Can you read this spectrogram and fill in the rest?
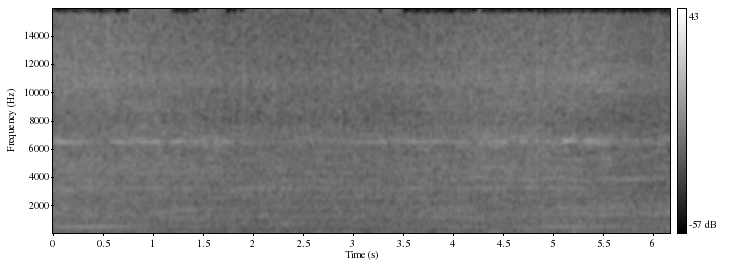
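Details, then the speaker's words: Miele W1613 Novotronic washer, about 17-18 years old, after an F63 error repair, top off and water supply shut: a quiet, steady, even spin with debris rattling inside. Normal spin. "It's got no top on it, but it's quite silent. It seems to be going faster now that it stopped having water coming into it there."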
